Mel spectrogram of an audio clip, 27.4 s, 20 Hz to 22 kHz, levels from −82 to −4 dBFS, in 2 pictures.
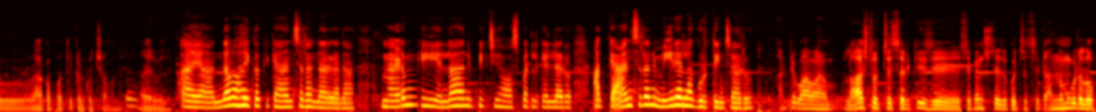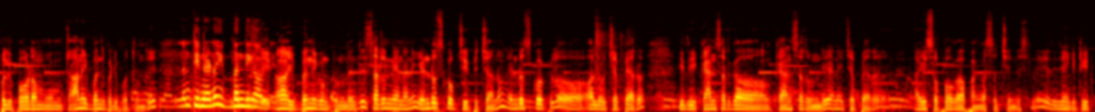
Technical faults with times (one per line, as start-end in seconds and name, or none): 3.81-3.91 short concealed packet loss
4.21-4.25 short concealed packet loss
4.61-6.08 repeated packet loss (robotic sound)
